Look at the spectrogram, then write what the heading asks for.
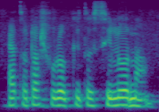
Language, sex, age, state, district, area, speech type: Bengali, female, 30-45, West Bengal, Birbhum, urban, spontaneous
